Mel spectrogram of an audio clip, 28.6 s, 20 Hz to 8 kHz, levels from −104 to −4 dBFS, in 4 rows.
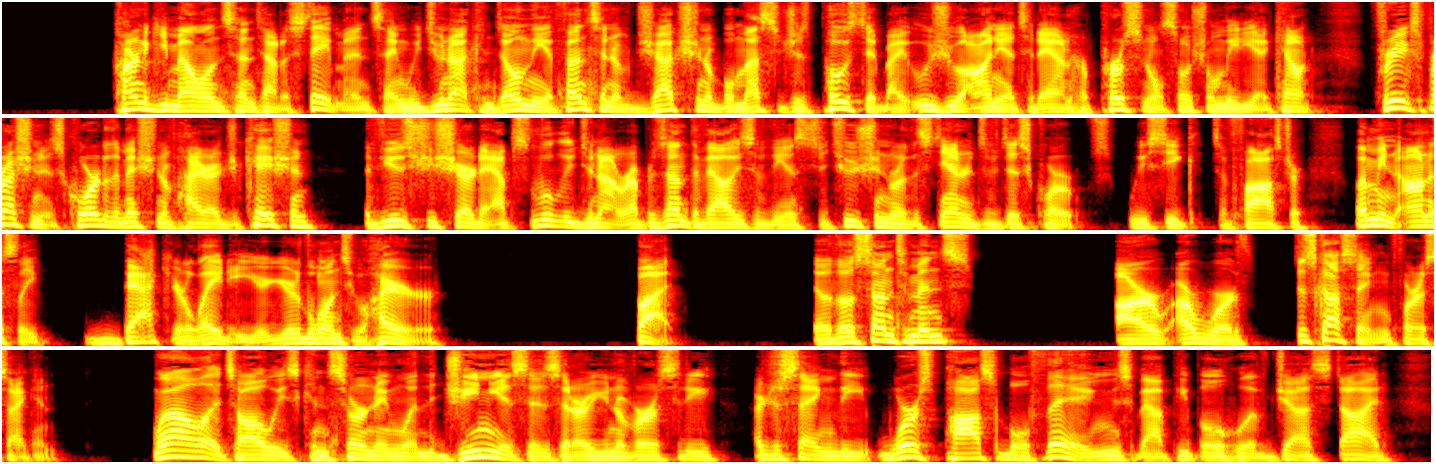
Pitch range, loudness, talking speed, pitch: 95-130 Hz, -17 LUFS, 225 wpm, 110 Hz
